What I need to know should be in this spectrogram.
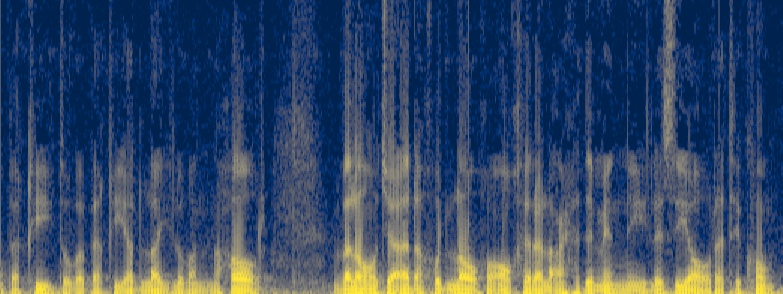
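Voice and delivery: low, slow devotional recitation; ziyarat prayer recitation. Acted. Closing the lesson with prayer, slow low recitation. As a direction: intone the salutation slowly and reverently.

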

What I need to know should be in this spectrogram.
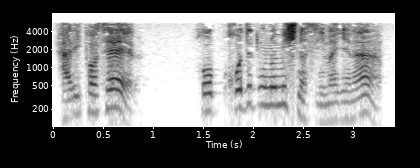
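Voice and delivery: hearty, booming introduction; booming loud. A narrator's reading. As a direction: boom it out to the visiting minister. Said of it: "با صدای بلند".

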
